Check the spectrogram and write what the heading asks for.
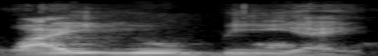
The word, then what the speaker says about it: Yubi: So I am working as a senior director of engineering right now in UB it's a Yubi somebody tells it UB so I just wanted to spell it out and it is a uh fintech company in lending domain.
